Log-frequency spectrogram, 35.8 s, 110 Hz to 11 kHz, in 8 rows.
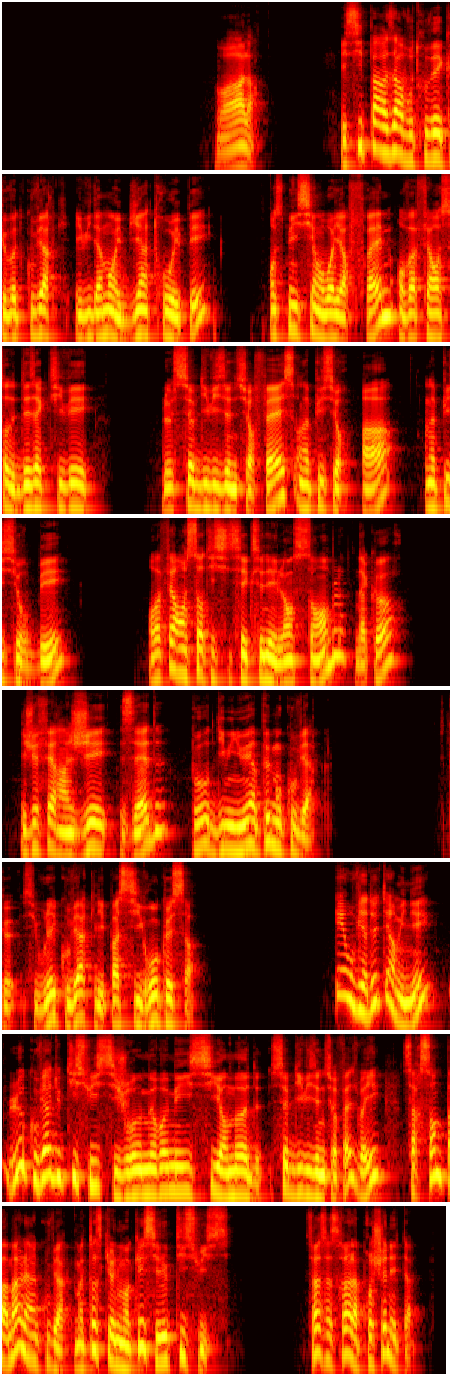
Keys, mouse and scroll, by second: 2.6 click, 3.0-4.1 scroll down 1, 4.1 KP_1, 6.0 z, 10.0 click, 12.0 a, 13.3 b, 18.4 g, 22.2 click, 22.5-29.2 middle drag, 24.1 Tab, 24.5-25.3 scroll down 2, 25.3 z, 26.5-26.9 scroll down 2, 29.2 click, 29.9-35.8 middle drag, 32.4-35.8 scroll up 2.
